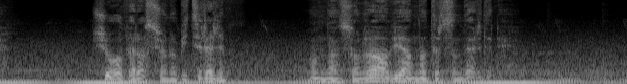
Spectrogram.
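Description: A middle-aged man speaks.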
